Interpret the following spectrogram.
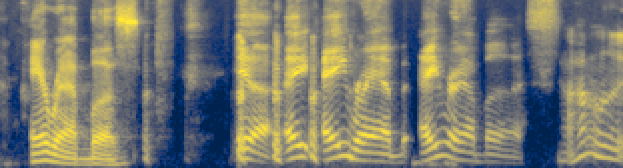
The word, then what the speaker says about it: Erebus: Did you say Erebus? That's pronounced Arab bus.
